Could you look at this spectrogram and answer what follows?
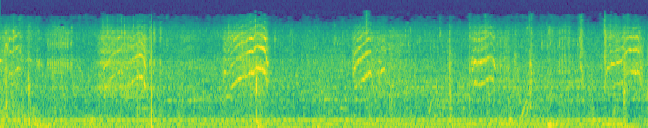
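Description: Boat engine idling with a steady low hum, with about five short rising squeaks over it.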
